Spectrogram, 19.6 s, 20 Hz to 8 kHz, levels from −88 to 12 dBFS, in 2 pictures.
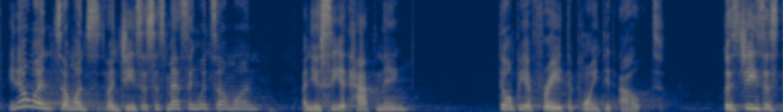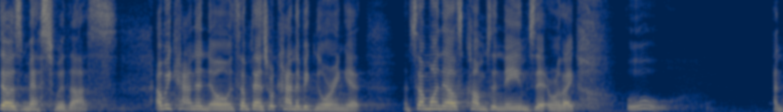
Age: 50-69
